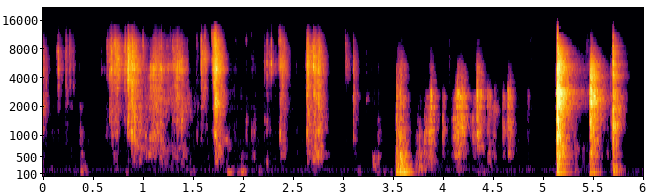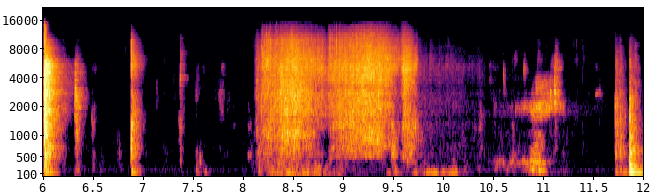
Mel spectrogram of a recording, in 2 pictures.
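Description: Foil trading-card pack wrappers crinkling and cards clicking against a glass counter as they are gathered and sorted, in short irregular crackles, with a longer rustle of about a second and a half a little past the middle.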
